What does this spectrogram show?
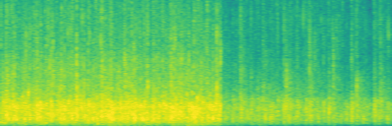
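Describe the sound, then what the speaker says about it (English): A crowd at a campaign kickoff event applauds a panel with dense, steady clapping that drops to a lighter, continuing patter partway through. "Round of applause for the whole panel."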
